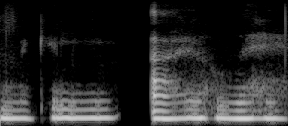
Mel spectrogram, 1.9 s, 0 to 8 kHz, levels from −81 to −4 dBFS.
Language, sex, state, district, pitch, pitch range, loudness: Hindi, female, Bihar, Supaul, 190 Hz, 185-195 Hz, -25 LUFS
